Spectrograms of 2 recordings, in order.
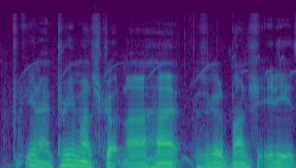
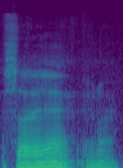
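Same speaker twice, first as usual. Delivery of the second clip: usual speaking voice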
